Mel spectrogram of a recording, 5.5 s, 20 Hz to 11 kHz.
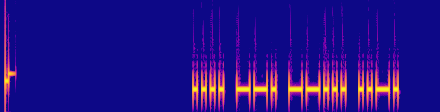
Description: Morse code, heard as a keyed tone, about 22 wpm, 700 Hz. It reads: HG7F
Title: DXCC-100 Call Signs - 4 Characters - 22wpm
